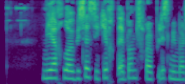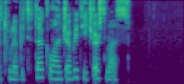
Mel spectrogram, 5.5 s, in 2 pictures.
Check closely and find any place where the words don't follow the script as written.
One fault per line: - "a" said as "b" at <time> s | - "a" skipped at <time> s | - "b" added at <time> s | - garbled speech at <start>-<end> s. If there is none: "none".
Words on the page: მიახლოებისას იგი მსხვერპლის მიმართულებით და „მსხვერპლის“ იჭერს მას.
- "ხტება" added at 1.7 s
- "მსხვერპლის" said as "კლანჭებით" at 3.5 s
